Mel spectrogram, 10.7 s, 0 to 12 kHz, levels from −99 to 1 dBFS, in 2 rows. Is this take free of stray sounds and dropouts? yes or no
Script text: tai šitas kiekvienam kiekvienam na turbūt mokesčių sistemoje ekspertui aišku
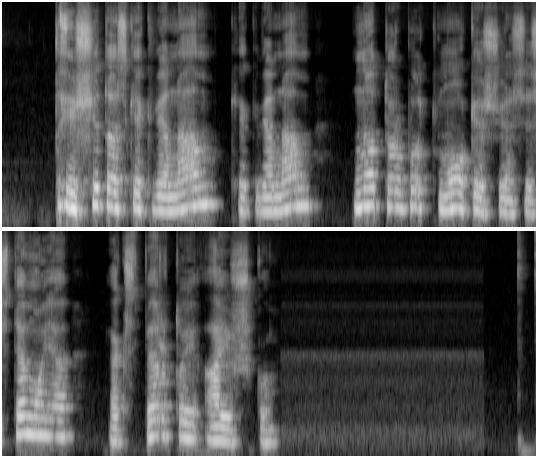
yes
